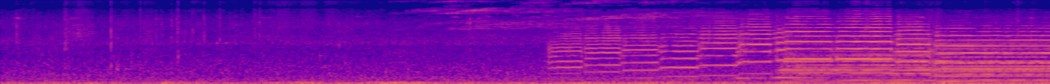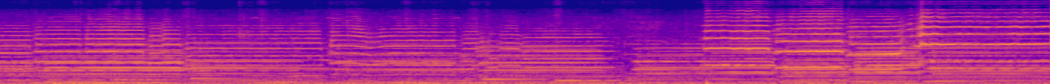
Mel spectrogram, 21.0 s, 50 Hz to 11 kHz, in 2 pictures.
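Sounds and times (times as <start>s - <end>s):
brass band playing chords: 5.5s - 21.0s.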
